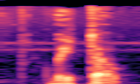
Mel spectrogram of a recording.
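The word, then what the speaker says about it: วิตก: The Thai word for directed thought, witok, rhymes with the word for lift, yok.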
